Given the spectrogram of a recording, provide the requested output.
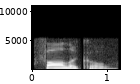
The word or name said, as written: follicle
